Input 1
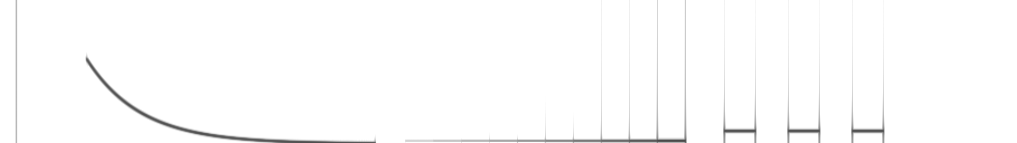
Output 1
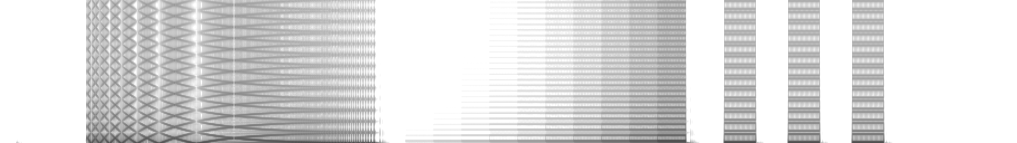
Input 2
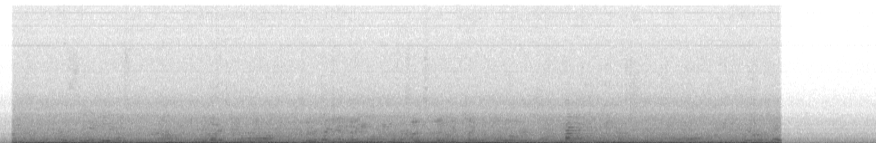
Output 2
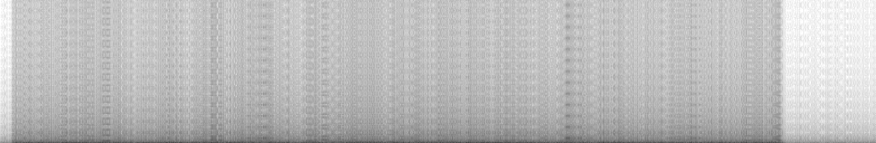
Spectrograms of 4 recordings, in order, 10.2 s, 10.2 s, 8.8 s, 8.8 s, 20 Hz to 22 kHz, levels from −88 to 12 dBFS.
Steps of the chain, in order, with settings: octaver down 2 oct, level +2 dB; sample-rate reducer 1700 Hz, jitter 0%; gain -2 dB

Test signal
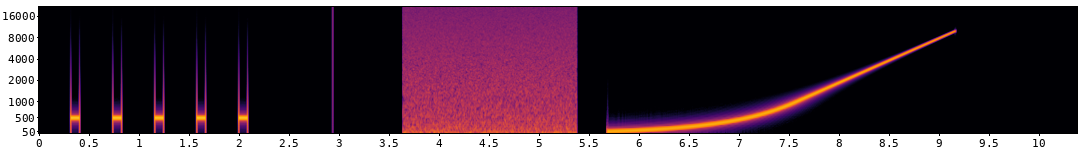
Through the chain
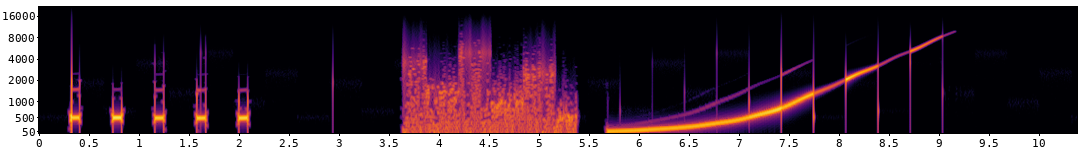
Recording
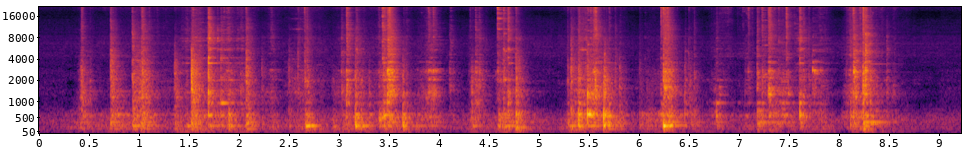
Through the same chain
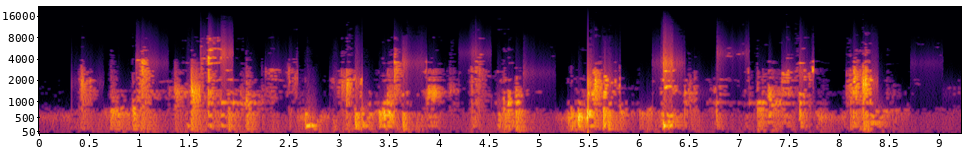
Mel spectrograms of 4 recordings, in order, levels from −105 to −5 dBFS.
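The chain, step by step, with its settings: bin magnitudes rounded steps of 30 dB; in parallel at -9 dB: soft clip -18 dBFS; on the sum: wow and flutter 26 cents; stepped low-pass 3.1 Hz 520–4900 Hz

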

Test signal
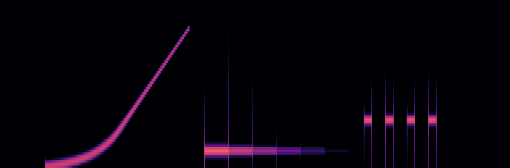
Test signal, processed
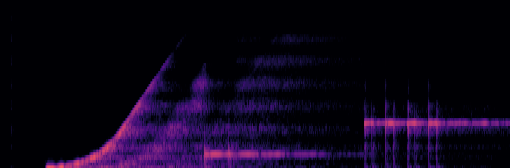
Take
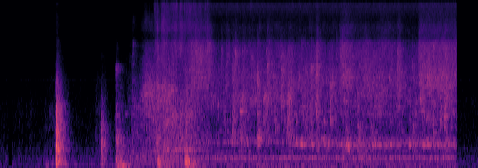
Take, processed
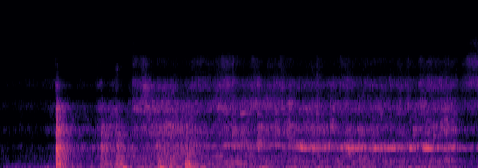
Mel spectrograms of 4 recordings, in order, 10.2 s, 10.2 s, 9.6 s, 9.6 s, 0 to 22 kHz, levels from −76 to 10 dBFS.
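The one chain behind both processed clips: ripple EQ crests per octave 1.3, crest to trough 12 dB; diffused feedback echo 1.07 s, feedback 41%, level -14 dB; treble ducked by the level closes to 1200 Hz, closed at -28 dBFS; chorus voices 6, 0.39 Hz, delay 26 ms, depth 2.1 ms; frequency shift -77 Hz; two-slope reverb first 0.69 s, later 3.3 s, from -16 dB, DRR 3.5 dB

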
